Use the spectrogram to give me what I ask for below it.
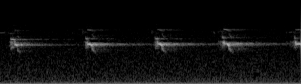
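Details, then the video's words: Male lesser spotted eagle at a spruce-tree nest in Latvia, calling for his mate after bringing a mouse, 8:16 AM, 13 August 2021. High, level whistled yelps with sharp starts repeat about every 0.7 seconds over soft background noise. "Mazais ērglis~ Andris brings a mouse Is calling for Perle"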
